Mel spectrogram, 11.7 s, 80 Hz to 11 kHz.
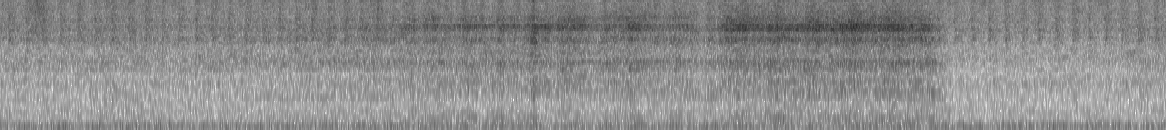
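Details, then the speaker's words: BMW E30 with M52B30 engine on ITBs and hydroboost brakes, idling after pressure regulator replacement: high-pitched whine comes and goes as steering worked; owner suspects air bubble sticking flow control valve, keeps loading accumulator, bleeding by alternating brake and steering; intermittent power steering whine. "And when I press the brake, the valve gets stuck, and it just keeps loading the pressure accumulator. But when I turn the steering wheel, it will release the air bubble."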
